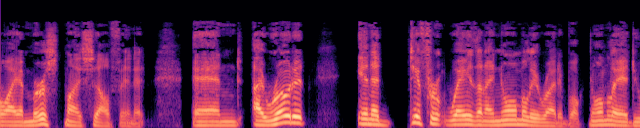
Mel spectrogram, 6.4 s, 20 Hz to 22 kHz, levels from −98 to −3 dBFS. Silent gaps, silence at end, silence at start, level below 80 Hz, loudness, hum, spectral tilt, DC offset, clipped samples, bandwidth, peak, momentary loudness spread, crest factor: none; 0 s; 0 s; -54 dBFS; -19 LUFS; none; -6 dB/octave; under 0.1%; under 0.1%; 11.5 kHz; -4 dBFS; 13 LU; 16 dB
